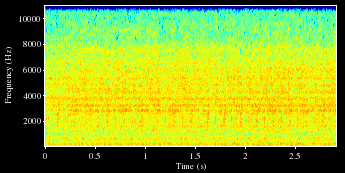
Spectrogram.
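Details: 2004 Nissan Maxima 3.5 V6 running rough with P0301 and a flashing check engine light: idle has a slightly uneven, loping beat under the hiss, a regular skip from one dead cylinder; ignition misfire traced to the cylinder 1 coil.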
